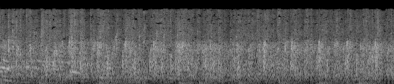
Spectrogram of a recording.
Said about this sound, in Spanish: Este aplauso, estos aplausos, son los que ha recibido este fin de semana un taxista de Alcorcón.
